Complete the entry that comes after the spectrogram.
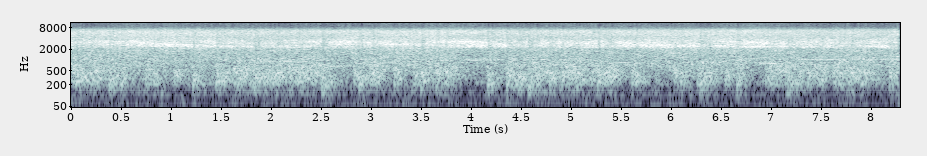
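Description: Loud, continuous barrage of fireworks bursts and crackling, with music playing along with it.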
